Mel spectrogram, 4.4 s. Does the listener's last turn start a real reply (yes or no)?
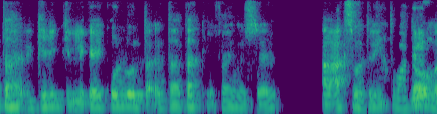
no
